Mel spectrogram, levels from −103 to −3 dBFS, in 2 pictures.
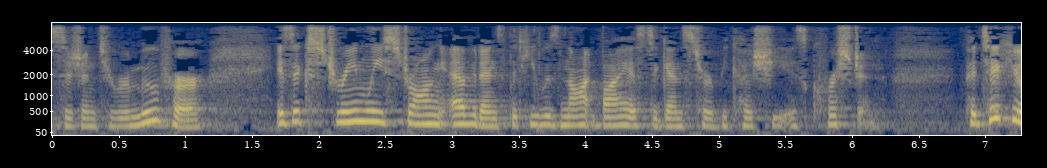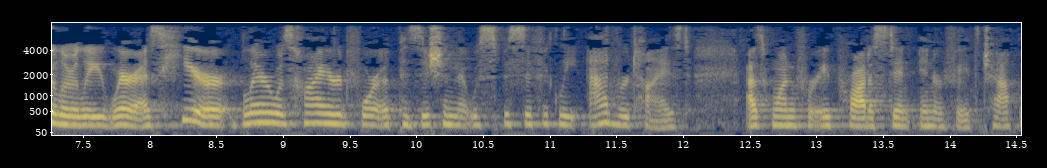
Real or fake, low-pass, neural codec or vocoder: real; 7.2 kHz; none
